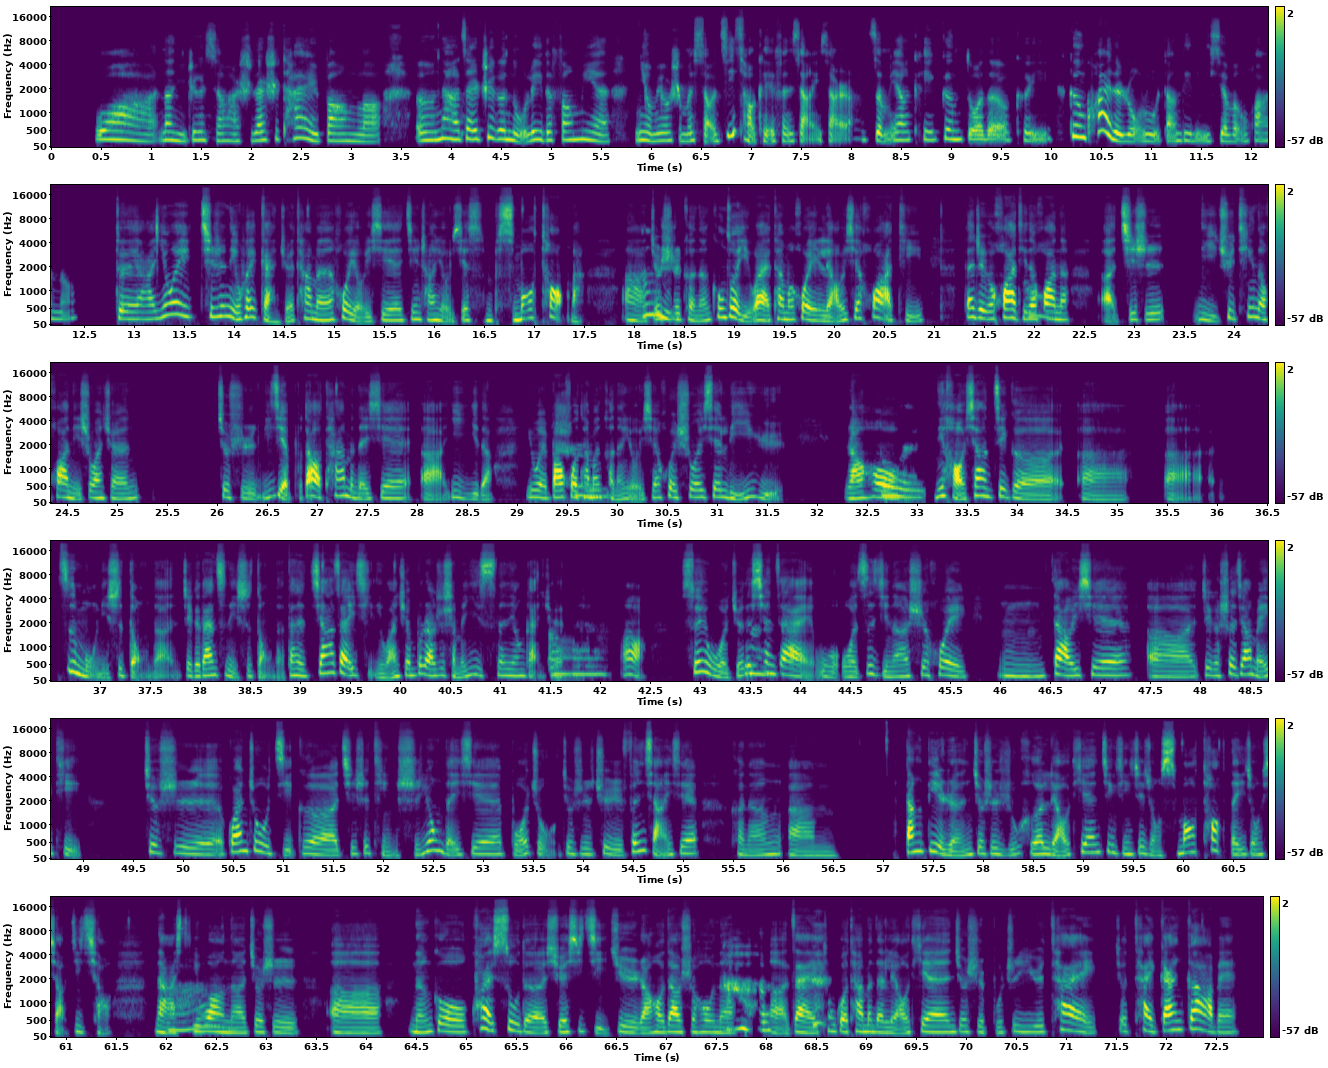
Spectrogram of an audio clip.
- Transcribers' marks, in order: other background noise; in English: "s small talk"; in English: "small talk"; chuckle
- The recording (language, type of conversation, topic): Chinese, podcast, 怎样才能重新建立社交圈？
